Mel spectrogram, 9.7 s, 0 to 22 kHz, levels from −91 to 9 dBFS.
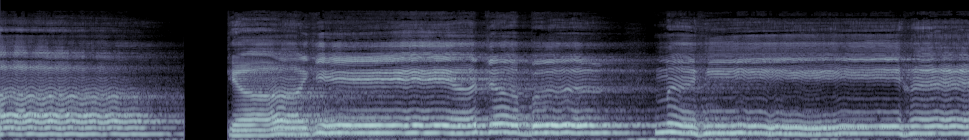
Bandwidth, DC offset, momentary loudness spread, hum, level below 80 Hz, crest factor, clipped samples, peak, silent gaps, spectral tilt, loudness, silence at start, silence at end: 13.5 kHz; under 0.1%; 8 LU; none; -58 dBFS; 14 dB; under 0.1%; -6 dBFS; 1.86-2.26 s; -5 dB/octave; -20 LUFS; 0 s; 0 s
